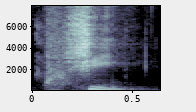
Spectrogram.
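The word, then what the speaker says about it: 四: Su pronunciación en mandarín es Xi, lo que se parece mucho a Xixi, que significa muerte.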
